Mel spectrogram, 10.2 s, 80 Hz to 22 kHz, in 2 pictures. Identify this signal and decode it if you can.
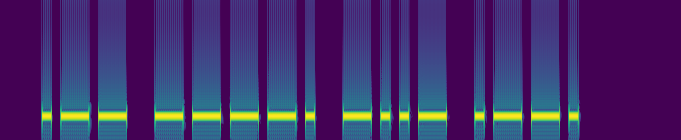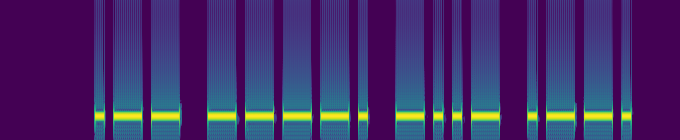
Morse code, heard as a keyed tone, about 17 wpm, 700 Hz. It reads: W9XP W9XP
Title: USA Call Signs - 4 Characters - Repeated 3x - 17wpm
